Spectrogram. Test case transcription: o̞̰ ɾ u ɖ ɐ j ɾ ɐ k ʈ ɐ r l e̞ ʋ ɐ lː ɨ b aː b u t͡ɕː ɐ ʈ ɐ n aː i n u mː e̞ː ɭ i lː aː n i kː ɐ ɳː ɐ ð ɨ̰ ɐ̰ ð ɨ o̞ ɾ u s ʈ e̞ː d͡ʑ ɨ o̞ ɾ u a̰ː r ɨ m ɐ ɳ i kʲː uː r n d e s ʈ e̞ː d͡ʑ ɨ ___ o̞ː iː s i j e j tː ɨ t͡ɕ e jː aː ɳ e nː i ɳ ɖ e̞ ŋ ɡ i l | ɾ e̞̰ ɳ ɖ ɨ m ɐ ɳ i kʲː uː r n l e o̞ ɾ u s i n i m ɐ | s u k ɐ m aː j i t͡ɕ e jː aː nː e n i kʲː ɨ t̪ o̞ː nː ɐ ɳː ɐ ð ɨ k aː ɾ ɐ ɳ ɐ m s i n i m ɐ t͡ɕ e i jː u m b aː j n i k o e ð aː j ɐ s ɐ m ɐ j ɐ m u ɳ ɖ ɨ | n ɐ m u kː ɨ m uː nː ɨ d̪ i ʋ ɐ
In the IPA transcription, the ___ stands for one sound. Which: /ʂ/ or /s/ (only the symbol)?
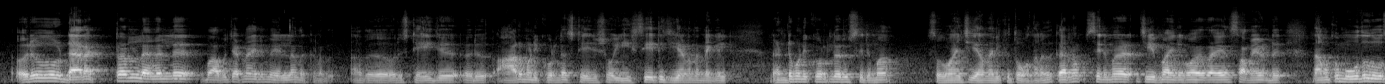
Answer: ʂ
